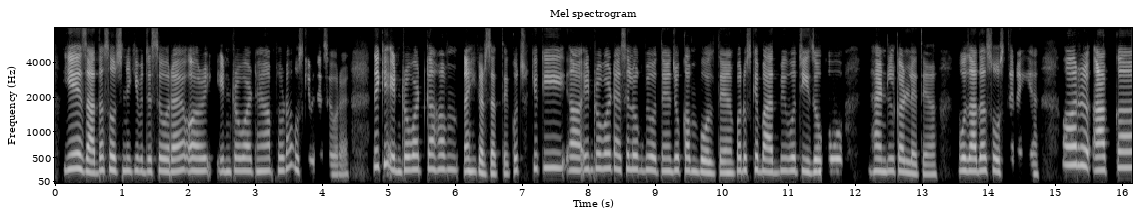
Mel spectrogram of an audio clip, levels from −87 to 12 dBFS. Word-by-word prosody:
ये 285 +2 +7
ज़्यादा 235 0 +3
सोचने 250 -1 0
की 250 +1 -4
वज़ह 235 0 -3
से 245 +2 -4
हो 240 -1 +2
रहा 230 0 +2
है 255 +2 0
और 245 0 +1
इंट्रोवर्ट 245 0 -3
हैं 240 0 -1
आप 245 -1 -3
थोड़ा 250 +5 -3
उसकी 260 - -7
वज़ह 430 - -10
से 180 - -8
हो 180 - -4
रहा 180 +1 -8
है। 190 - -10 0.4
देखिए 350 +4 +3
इंट्रोवर्ट 260 +2 0
का 280 - -1
हम 270 -1 -4
नहीं 235 -1 +3
कर 210 -4 +2
सकते 190 0 -3
कुछ 240 +5 -6
क्योंकि 300 +1 0
अ, 255 -1 0
इंट्रोवर्ट 285 +2 -2
ऐसे 275 0 -1
लोग 270 -2 -1
भी 265 - -3
होते 245 -2 -1
हैं 240 0 0
जो 255 +2 0
कम 235 -2 -1
बोलते 215 -2 +1
हैं 210 0 +1
पर 250 +2 -1
उसके 260 +1 -1
बाद 225 -2 +2
भी 245 +1 -4
वो 250 +1 +1
चीज़ों 230 0 +3
को 475 0 +2 0.5
हैंडल 240 0 +1
कर 235 -1 +3
लेते 190 -3 -2
हैं। 185 0 -3 0.4
वो 250 - +4
ज़्यादा 245 +1 +4
सोचते 235 -1 -2
नहीं 295 -11 -10
हैं 190 - -5 0.4
और 360 0 +6 0.3
आपका 260 +4 +3
245 Hz, 215 wpm, -20 LUFS, 230-265 Hz, 0.5 s, ये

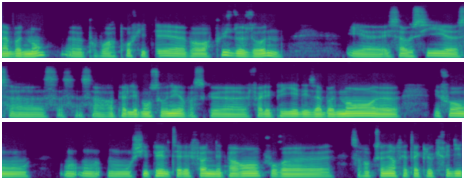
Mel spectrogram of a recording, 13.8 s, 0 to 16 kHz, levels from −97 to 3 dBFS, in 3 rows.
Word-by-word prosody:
abonnement, 105 +5 +3 0.2
heu, 95 -1 -2
pour 105 - -17
pouvoir 100 -4 -5
profiter, 115 - -5
heu, 105 -3 +1
pour 100 - -3
avoir 100 -4 0
plus 140 - -1
de 110 -3 +3
zones, 100 0 +2 0.7
et 100 -2 -2
heu, 90 0 -2
et 100 - -4
ça 105 +1 -1
aussi, 115 +5 0
heu, 100 -3 +2
ça 90 -2 -5
ça - - -12
ça - - -15
ça 100 -3 -7
rappelle 95 +1 -2
les 95 - +3
bons 100 +1 +1
souvenirs. 105 +1 +3
Parce 90 +1 -9
que, 100 - -8 0.3
heu, - - -7
fallait 95 +3 -1
payer 100 -1 +1
des 95 -1 0
abonnements, 105 +3 +5
heu. 95 -2 +2 0.3
Des - - -6
fois, 115 - 0
on 100 -2 +2 0.4
on 105 0 -3
on 105 - -4
on 100 -1 -1
chipait 115 +1 +1
le 100 - +2
téléphone 100 +1 +2
des 100 - +2
parents 105 +2 +3
pour 105 -3 -2
heu, 95 -1 0 0.2
ça 95 - -11
fonctionnait, 110 +2 +1
en - - +3
fait, 105 -1 -6
avec 100 - 0
le 105 - +1
crédit 105 +2 -1
100 Hz, 230 wpm, -23 LUFS, 95-105 Hz, 0.7 s, abonnements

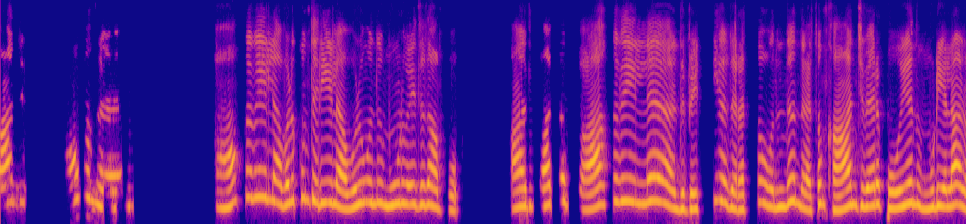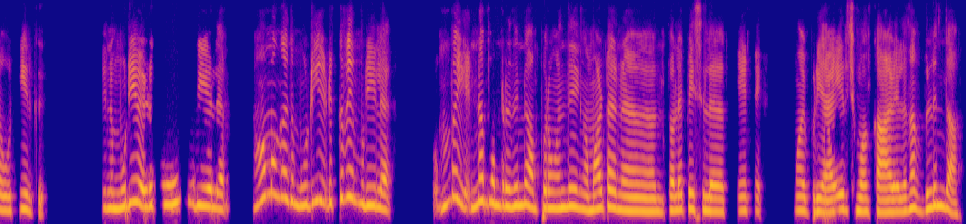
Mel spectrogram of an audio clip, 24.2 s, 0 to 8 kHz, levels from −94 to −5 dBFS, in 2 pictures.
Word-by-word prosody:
காஞ்சி 295 +1 -7 0.6
ஆமங்க! 345 -7 -3 1.5
பாக்கவே 305 +11 -1
இல்ல. 335 -2 -2
அவளுக்கும் 310 +6 -1
தெரியல. 285 -1 0
அவளும் 255 +7 +1
வந்து 285 0 -1
3 275 +2 +1
வயது 265 0 -1
தான் 250 - +2
அப்போ. 195 0 -7 0.8
அது 240 +1 +1
பாத்தா 265 +5 0 0.3
பாக்கவே 265 +9 +1
இல்ல. 280 +1 -2 0.3
அது 210 -1 +1
வெட்டி 210 - -5
அது 235 -4 0
ரத்தம் 270 +8 -5
வந்து, 235 +4 +1
அந்த 255 - -2
ரத்தம் 270 +7 -2
காஞ்சு 245 +6 +3
வேற 255 +2 +3
போயி, 225 +3 +4
அந்த 265 -2 0
முடியெல்லாம் 245 +2 +4
அதுல 215 -5 +1
ஒட்டிருக்கு. 185 -1 -4 0.8
இந்த 220 0 +2
முடிய 270 +6 +2
எடுக்கவும் 265 +4 0
முடியல. 245 -4 +1 0.5
ஆமாங்க. 380 0 -2
அந்த 305 - -1
முடிய 300 +5 -1
எடுக்கவே 350 +6 -1
முடியல. 255 -4 +2 0.6
ரொம்ப 245 +9 -2 0.2
என்ன 240 +7 +1
பண்றதுன்னு 255 -1 +2
அப்புறம் 220 +1 0
வந்து 230 +2 +3
எங்க 210 - -1
அம்மாட்ட 220 +4 +2 0.2
நான் 180 -2 +2
தொலைபேசில 195 0 +1 0.3
கேட்டேன். 185 -1 -7 0.4
"அம்மா 190 -1 -2
இப்பிடி 175 +1 0
ஆயிடுச்சுமா! 185 0 0 0.2
காலையில 170 +2 +3
தான் 215 - -1
விழுந்தா! 230 -3 +2
245 Hz, 135 wpm, -23 LUFS, 205-275 Hz, 1.5 s, போயி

